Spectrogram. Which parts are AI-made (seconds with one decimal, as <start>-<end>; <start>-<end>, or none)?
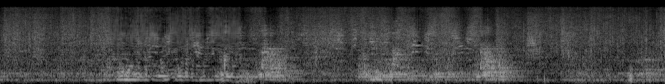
1.1-2.4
